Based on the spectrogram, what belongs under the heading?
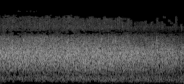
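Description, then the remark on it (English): A large audience claps steadily in response to a preacher, a dense, continuous wash of applause at even loudness throughout, with no individual voices standing out. “Clap your hands and shout if you believe I'm preaching the word of God right now.”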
